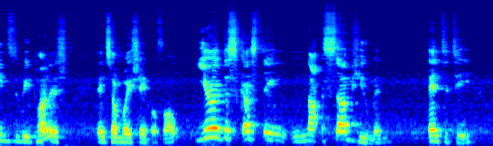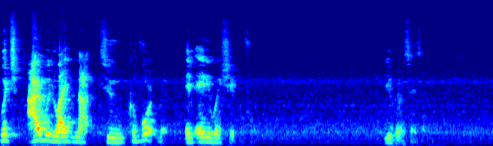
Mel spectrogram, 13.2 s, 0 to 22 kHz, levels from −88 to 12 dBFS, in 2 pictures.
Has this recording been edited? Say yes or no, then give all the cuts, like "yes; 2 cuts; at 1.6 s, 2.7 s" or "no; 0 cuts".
yes; 1 cut; at 2.4 s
